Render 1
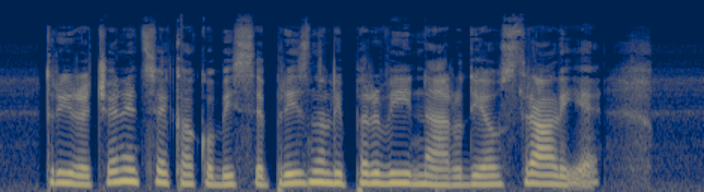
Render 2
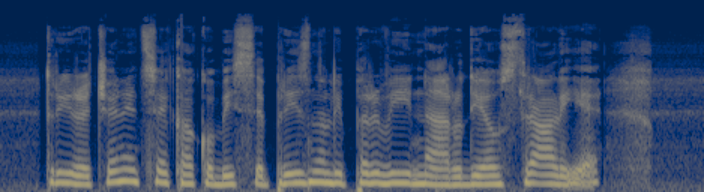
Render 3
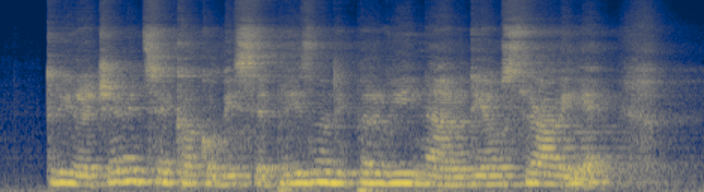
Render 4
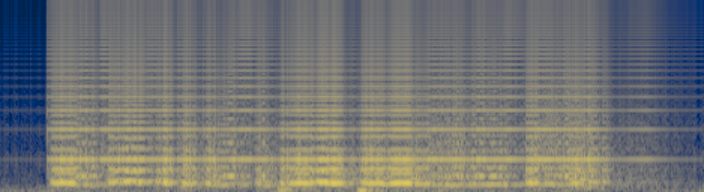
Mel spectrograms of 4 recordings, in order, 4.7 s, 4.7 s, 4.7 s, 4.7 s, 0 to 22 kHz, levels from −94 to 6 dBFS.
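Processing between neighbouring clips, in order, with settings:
brickwall limiter −23.5 dBFS, peak gain reduction 11.5 dB; level +3.5 dB
slack as between gear wheels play −43 dBFS; coupled-rooms reverb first 0.4 s, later 1.8 s, from −18 dB, DRR −7 dB; level +6 dB
samples sorted by size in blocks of 64 samples

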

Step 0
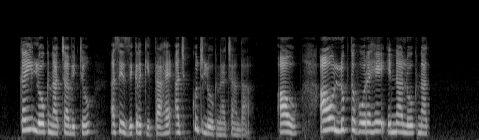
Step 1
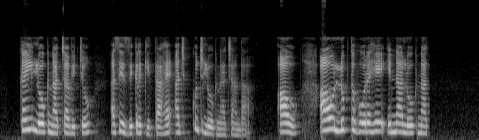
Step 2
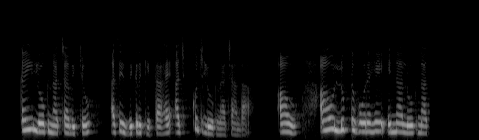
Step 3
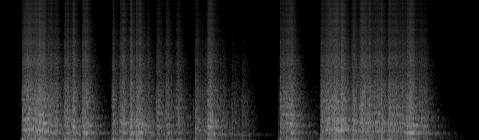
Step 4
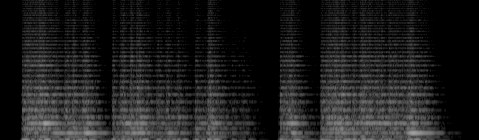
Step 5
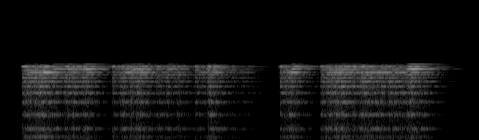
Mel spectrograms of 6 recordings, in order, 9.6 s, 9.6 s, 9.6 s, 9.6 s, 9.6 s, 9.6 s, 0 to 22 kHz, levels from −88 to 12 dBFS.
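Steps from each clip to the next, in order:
de-essing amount 50%; level +4 dB
parametric band 2,000 Hz −12 dB 2.5 octaves; envelope filter 370–1,200 Hz, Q 2.1, down, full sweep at −15 dBFS; level −8.5 dB
compressing power law on the bin magnitudes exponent 0.19; rectangular room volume 270 cubic metres, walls mixed, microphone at 1.1 metres; windowed peak hold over 17 samples; level −6.5 dB
stiff-string resonator 100 Hz, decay 0.62 s, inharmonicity 0.03; reverb whose tail is shaped and stops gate 170 ms rising, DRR 9.5 dB; level +10 dB
voice inversion scrambler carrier 3,100 Hz; mains-hum notches 50/100 Hz; four-comb reverb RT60 0.99 s, combs from 33 ms, DRR 4.5 dB; level −5 dB

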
